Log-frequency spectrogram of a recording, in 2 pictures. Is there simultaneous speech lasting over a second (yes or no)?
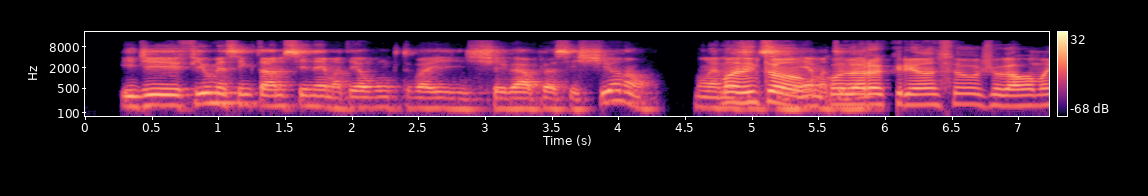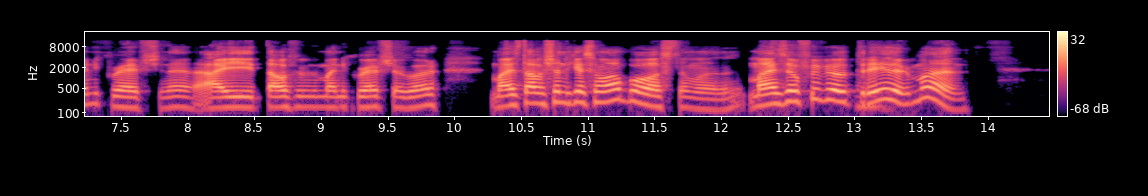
yes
